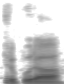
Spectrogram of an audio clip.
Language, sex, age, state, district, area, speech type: Sanskrit, male, 18-30, West Bengal, Darjeeling, urban, spontaneous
